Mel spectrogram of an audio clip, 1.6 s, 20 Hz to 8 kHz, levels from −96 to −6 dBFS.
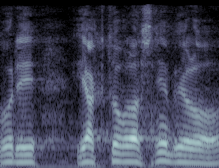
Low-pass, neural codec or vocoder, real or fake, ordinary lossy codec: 7.2 kHz; none; real; MP3, 48 kbps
